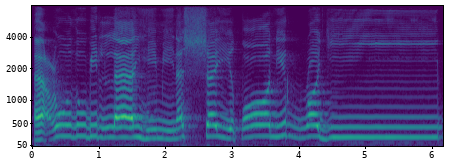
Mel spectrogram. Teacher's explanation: jim juga enggak masuk ke hidung, ya juga enggak masuk ke hidung karena huruf mad, karena keluar dari al-jauf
